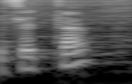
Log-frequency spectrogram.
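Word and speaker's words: sept: رقم ستة، سيس سيس. سبعة، ست البي لا تنطق، ست ست سي ست.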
